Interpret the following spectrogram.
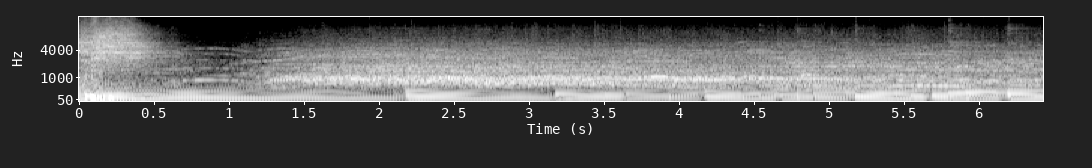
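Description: Live string-band music: a percussive passage on an upright bass struck with sticks ends on a final hit that rings away. Steady held low notes then begin, changing pitch a few times, while the audience whoops and cheers.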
